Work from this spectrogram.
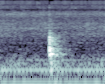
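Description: Steak bites being stirred in a hot pan give a single brief scraping sizzle burst, close and fairly soft, with quiet background before and after.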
